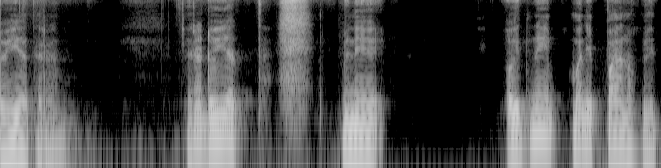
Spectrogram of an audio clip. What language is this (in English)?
Askopan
